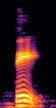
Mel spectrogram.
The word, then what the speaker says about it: de: The pronunciation of D is de.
